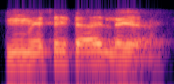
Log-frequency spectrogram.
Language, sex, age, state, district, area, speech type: Maithili, male, 30-45, Bihar, Purnia, rural, conversation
